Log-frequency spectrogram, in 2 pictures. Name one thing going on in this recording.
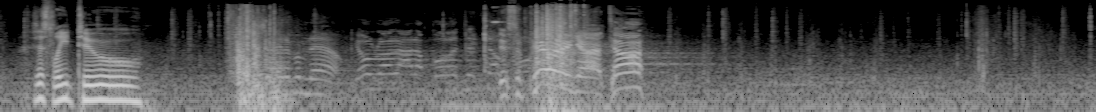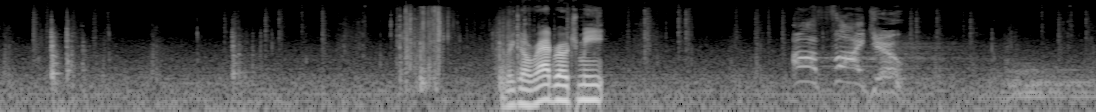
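Footsteps crunch softly over debris.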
